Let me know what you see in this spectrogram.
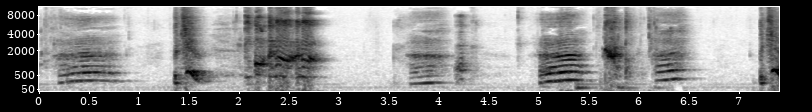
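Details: A few loud, sudden sneezes from an adult father, each answered by a small child's giggles; sneezing.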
